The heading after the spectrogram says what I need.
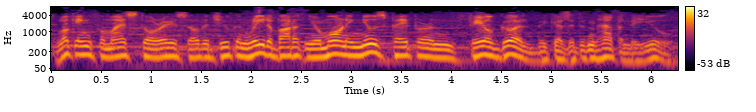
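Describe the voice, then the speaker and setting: A man's voice: medium pitch, close to an everyday voice. A man acting a streetwise, world-weary American newspaper reporter with a wry, hard-boiled manner in 1950s radio noir style. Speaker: lead actor and first-person narrator. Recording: old muffled radio recording, music behind.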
